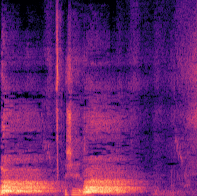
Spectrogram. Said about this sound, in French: je suis désolée pour les aboiements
